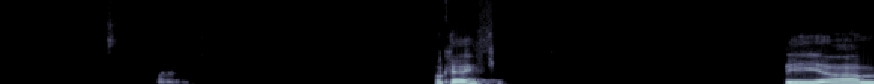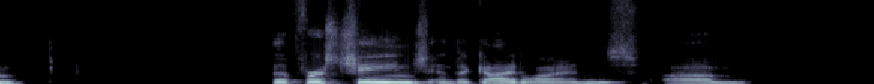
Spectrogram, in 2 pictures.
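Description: A middle-aged man speaks calmly into a microphone in short bursts, with pauses.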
